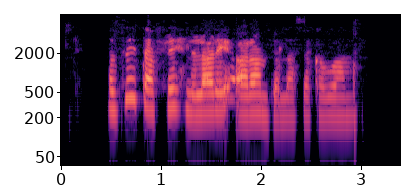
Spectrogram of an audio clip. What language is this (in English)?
Pashto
